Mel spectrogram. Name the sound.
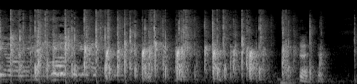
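people clapping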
